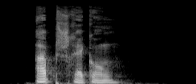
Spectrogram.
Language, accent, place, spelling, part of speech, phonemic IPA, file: German, Germany, Berlin, Abschreckung, noun, /ˈapˌʃʁɛkʊŋ/, De-Abschreckung.ogg
- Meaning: 1. deterrence 2. terror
